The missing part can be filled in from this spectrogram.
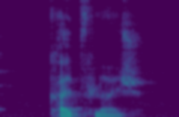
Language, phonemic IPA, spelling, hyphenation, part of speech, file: German, /ˈkalpˌflaɪ̯ʃ/, Kalbfleisch, Kalb‧fleisch, noun, De-Kalbfleisch.ogg
- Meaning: veal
